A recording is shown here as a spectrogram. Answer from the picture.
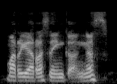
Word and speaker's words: Maria Rasenkangas: Hello, my name is Maria, and the Finnish pronunciation of my name is Maria Rasenkangas.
